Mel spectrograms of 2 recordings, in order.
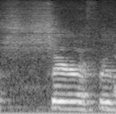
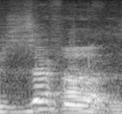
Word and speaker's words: Zephyrim: So this is Zephyrim. Say them right. Everybody online says them wrong. They're not Seraphim. They're not Seraphim. I don't know why I said Seraphim. They're Zephyrim. Zephyrim.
